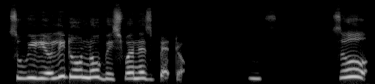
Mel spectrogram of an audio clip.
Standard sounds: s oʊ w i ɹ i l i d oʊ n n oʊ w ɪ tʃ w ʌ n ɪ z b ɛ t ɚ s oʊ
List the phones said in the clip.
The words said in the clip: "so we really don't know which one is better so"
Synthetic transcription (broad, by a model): s oʊ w i ɹ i l i d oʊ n n oʊ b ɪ s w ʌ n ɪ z b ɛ t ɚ s oʊ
